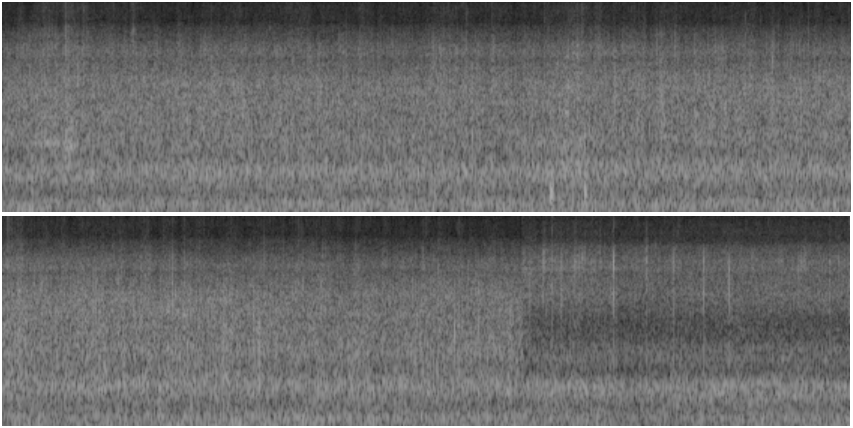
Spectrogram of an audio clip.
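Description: Scallops and king oyster mushroom slices sizzling in olive oil on a griddle pan: a steady hiss sprinkled with small pops, which shifts slightly in tone about nine seconds in.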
